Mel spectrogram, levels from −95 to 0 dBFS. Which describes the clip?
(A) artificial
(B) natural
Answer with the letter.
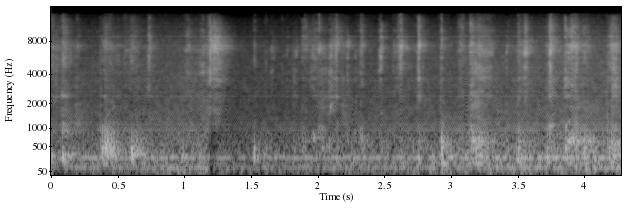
A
